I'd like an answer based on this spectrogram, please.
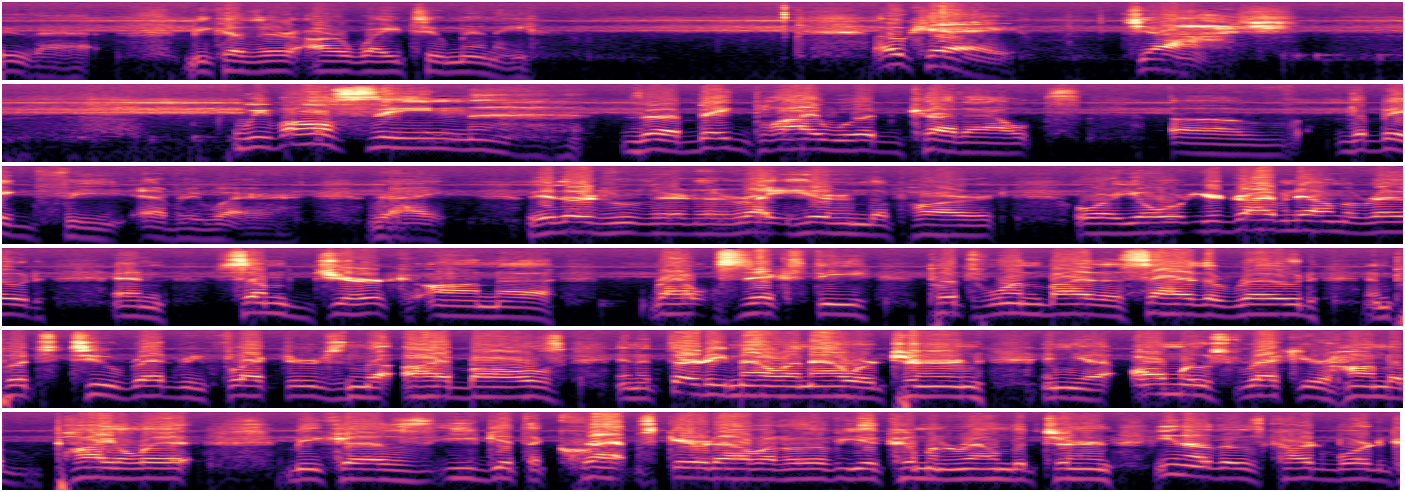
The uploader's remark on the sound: Bigfoot Campfire Roundtable.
